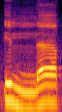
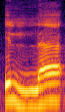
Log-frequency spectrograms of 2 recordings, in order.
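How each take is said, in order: Both takes have the same delivery.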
